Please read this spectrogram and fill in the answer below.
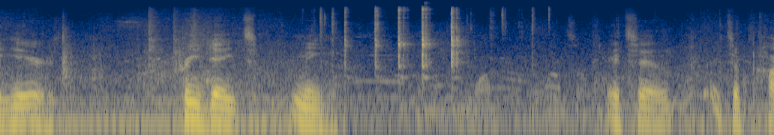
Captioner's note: kitchen utensils clank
